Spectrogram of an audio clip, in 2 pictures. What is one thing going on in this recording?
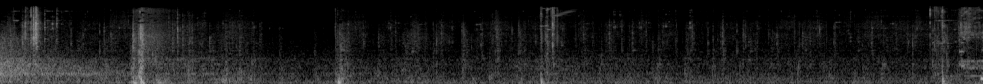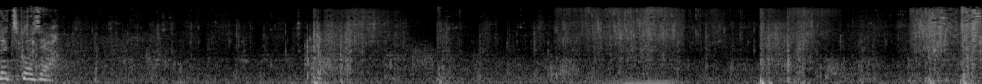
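Footsteps patter quickly over the ground.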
